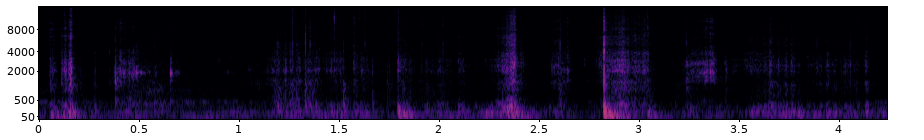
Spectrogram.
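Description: A small, solid, peach-colored bar of very dry soap is held in the hand and shaved with a metal utility-knife blade. Brief, irregular scraping strokes come with crackling and crumbling as flakes break off. The strokes are dry and short, with bright, crisp edges over a soft low body.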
